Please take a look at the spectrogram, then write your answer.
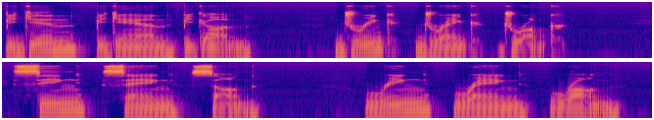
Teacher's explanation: Now the third family, and this one has a little music in it. Here, all 3 forms are different, and the vowel walks from I to A to U.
